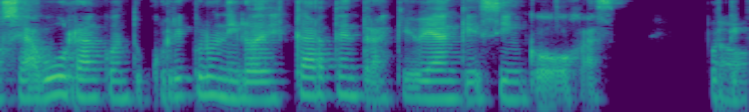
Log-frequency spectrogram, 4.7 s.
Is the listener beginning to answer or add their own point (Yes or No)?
No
